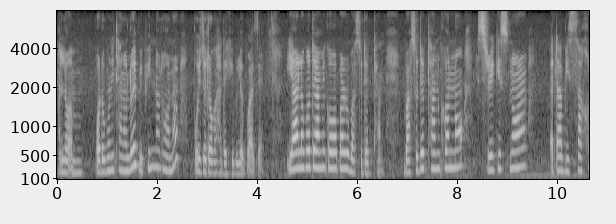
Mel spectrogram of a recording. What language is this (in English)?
Assamese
